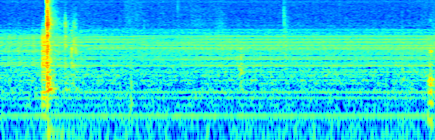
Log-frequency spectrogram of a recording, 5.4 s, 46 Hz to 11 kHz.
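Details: Canadian Westinghouse 683A three-band radio, first power-up after yard-sale purchase, fed by signal generator, slight motorboating noted; loud steady low mains hum, no station coming through; set essentially working.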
